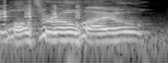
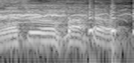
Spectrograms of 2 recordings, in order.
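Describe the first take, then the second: First: Slow, laughing Walter Ohio; drawn out through laughter. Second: Laughing loud on Walter Ohio. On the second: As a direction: shout the name while laughing. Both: Real, not acted.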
